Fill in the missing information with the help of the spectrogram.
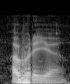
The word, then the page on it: avaria: Catalan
